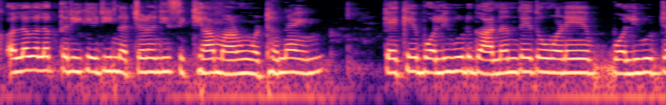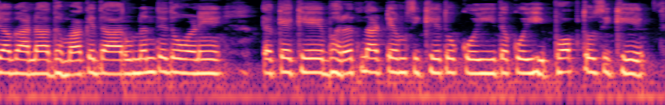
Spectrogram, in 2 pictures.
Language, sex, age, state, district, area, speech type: Sindhi, female, 18-30, Maharashtra, Mumbai Suburban, urban, spontaneous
